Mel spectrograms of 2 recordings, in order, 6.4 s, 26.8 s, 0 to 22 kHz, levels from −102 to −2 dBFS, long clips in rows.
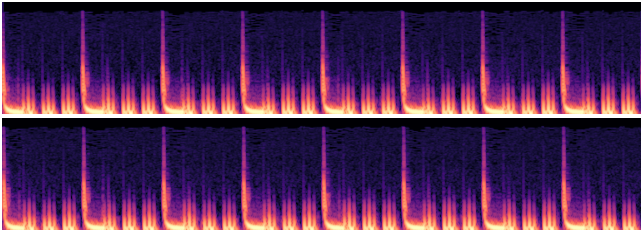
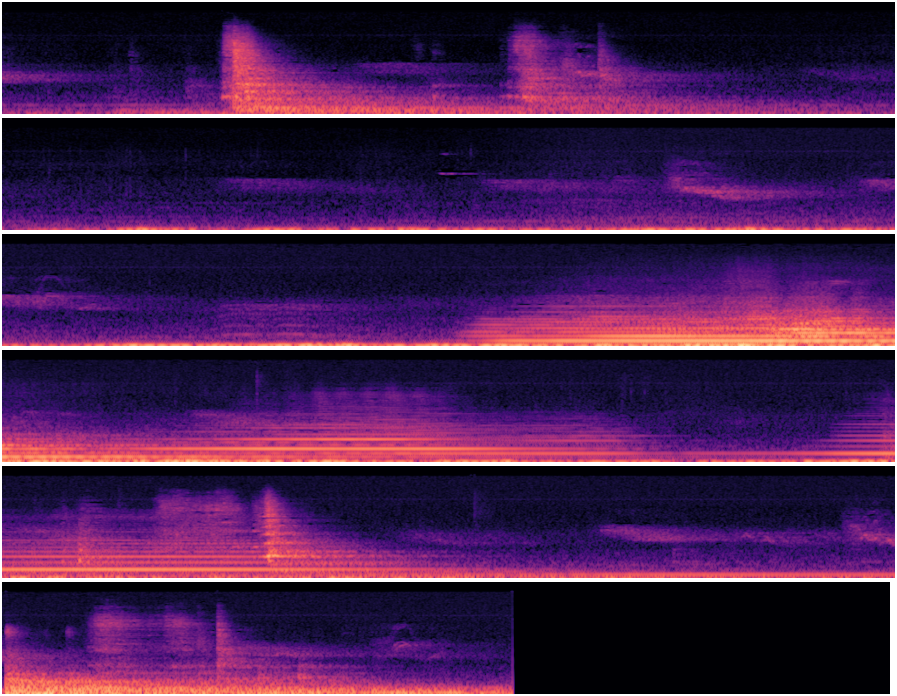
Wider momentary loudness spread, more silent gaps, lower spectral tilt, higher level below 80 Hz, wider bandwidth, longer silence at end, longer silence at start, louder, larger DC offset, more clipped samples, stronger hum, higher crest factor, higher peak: second, 0 LU vs 26 LU; neither; first, -9.5 dB/octave vs -7.5 dB/octave; first, -10 dBFS vs -34 dBFS; second, 3.5 kHz vs 8 kHz; second, 0 s vs 1.9 s; second, 0 s vs 0.35 s; first, -13 LUFS vs -28 LUFS; first, 3% vs under 0.1%; neither; neither; second, 10 dB vs 20 dB; first, 0 dBFS vs -8 dBFS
